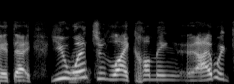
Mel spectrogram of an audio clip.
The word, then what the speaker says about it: Lycoming: I would say Lycoming. I'm pronouncing it wrong, Well, I right? tell people that, and people do, but I tell them if you take the ly off, the word coming is coming.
